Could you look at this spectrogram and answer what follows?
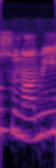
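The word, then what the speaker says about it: tsunami: टी सुनामी टी सुनामी इसको लिखने में बोलते हैं बोलते इसको सुनामी है टी साइलेंट होता है तो यहां पर आएगा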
